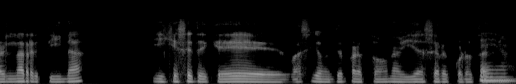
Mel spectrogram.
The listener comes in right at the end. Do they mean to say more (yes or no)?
no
